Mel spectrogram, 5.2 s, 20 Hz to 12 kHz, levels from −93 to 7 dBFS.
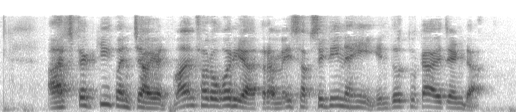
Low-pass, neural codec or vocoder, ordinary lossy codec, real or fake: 7.2 kHz; codec, 16 kHz, 0.8 kbps, ZipCodec; MP3, 48 kbps; fake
